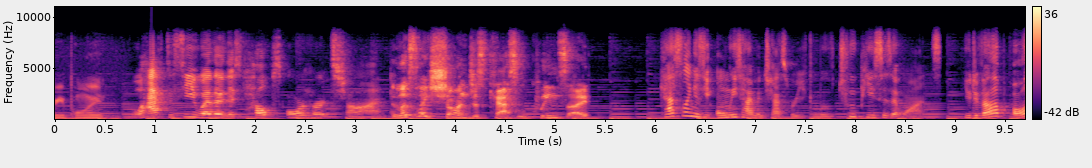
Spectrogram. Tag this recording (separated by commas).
Conversation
